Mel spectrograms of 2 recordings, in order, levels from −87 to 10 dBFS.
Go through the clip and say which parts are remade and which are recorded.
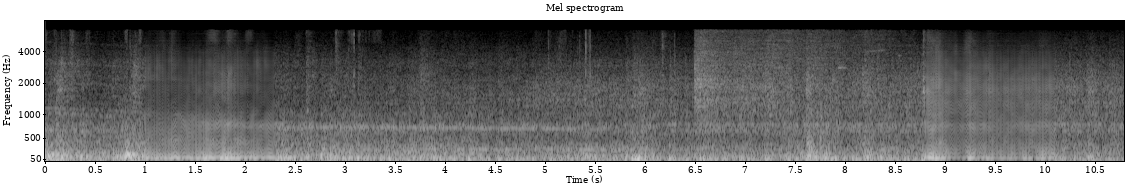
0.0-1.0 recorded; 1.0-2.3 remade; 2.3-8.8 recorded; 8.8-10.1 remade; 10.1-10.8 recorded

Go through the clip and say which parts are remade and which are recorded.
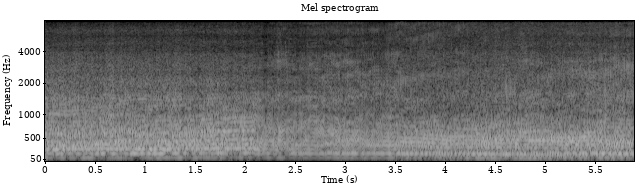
0.0-2.1 recorded; 2.1-3.5 remade; 3.5-5.9 recorded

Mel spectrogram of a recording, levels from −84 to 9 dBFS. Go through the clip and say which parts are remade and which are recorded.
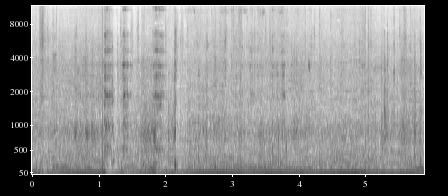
0.0-0.6 remade; 0.6-4.1 recorded; 4.1-5.2 remade; 5.2-5.9 recorded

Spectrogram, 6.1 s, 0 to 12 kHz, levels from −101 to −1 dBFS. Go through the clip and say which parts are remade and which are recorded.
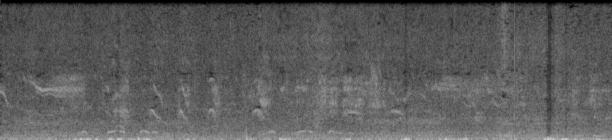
0.0-1.3 remade; 1.3-2.6 recorded; 2.6-4.7 remade; 4.7-6.1 recorded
